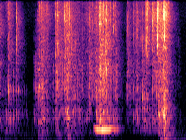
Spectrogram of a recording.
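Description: Thin plastic packaging crinkling and rustling in irregular bursts as a multipack of baby bodysuits is pulled open by hand.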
